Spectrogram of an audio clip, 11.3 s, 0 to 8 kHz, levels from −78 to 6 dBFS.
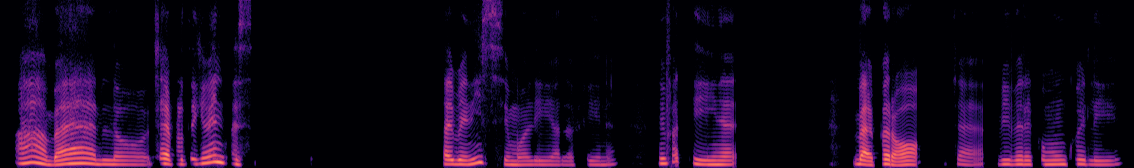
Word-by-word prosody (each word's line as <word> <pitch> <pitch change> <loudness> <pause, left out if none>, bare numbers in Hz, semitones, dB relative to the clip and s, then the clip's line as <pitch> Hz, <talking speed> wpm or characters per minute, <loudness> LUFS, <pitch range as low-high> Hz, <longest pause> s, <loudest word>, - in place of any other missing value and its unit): Ah, 245 -2 +3
bello, 195 -3 +2
cioè 230 -2 +4
praticamente 230 +6 +1
s 185 - -11 1.9
Stai 205 -1 +4
benissimo 200 -4 -1
lì, 180 0 -7
alla 175 0 -11
fine. 180 0 -11 0.5
Ma 235 - -2
infatti, 205 -5 -2
ne 185 0 0 1.2
Beh, 195 -5 +5
però, 185 -3 +3 0.3
cioè 190 -5 -11
vivere 195 -1 -2
comunque 200 +1 -3
lì 185 +1 -8
195 Hz, 100 wpm, -22 LUFS, 185-215 Hz, 1.9 s, Beh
